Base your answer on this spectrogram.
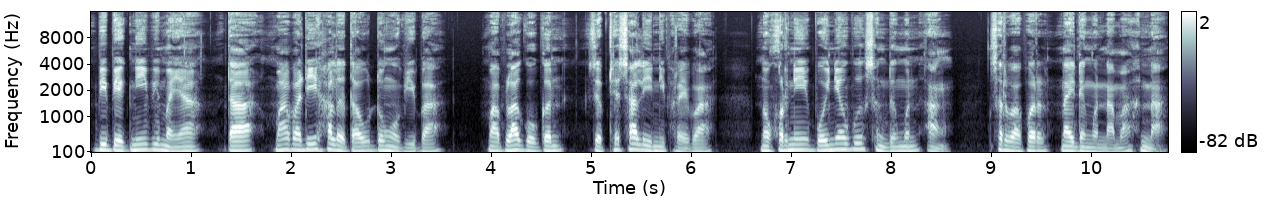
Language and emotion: Bodo, neutral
